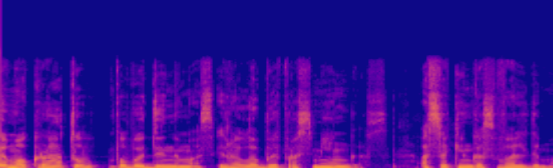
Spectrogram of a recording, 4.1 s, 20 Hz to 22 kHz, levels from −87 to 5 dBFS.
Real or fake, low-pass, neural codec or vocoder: real; 14.4 kHz; none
